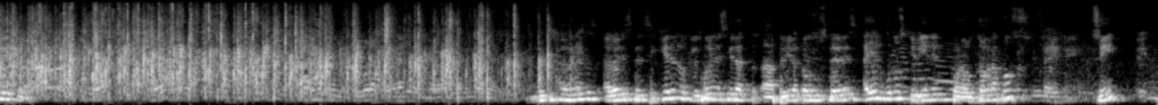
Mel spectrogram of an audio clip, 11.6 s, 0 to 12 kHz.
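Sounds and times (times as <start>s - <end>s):
audience applause at the close of a presentation: 0.0s - 5.9s
speech: 5.4s - 11.5s.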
